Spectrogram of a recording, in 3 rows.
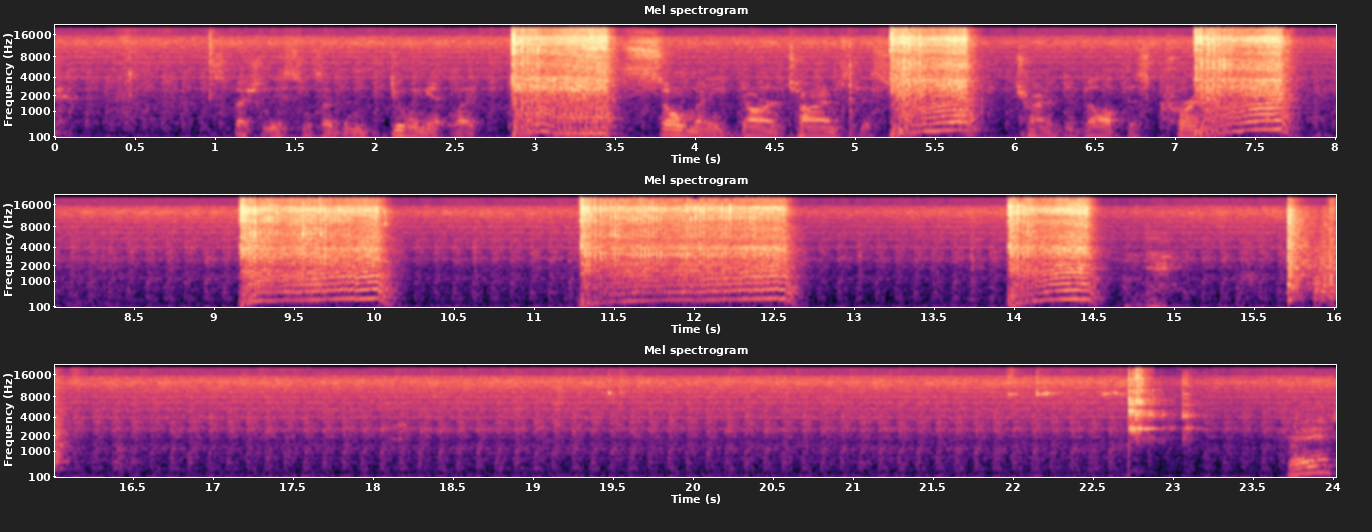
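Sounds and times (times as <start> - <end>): exhaust air hiss: 0.0 - 22.7
pneumatic screwdriver whirring: 2.8 - 3.6, 4.9 - 5.9, 7.1 - 7.8, 9.1 - 10.2, 11.3 - 12.8, 13.7 - 14.6.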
